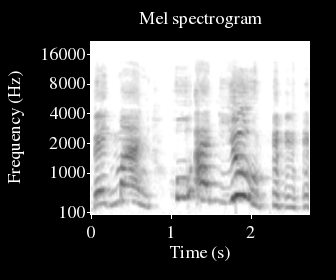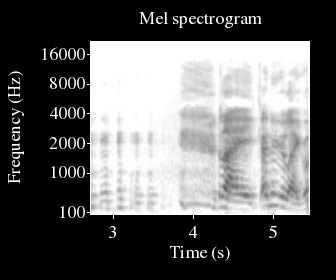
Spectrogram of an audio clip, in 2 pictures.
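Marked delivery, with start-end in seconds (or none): 0.1-2.2 loud, high mock challenge on "who are you"; sassy challenge. Shown as a demonstration. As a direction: throw it down like a playful dare. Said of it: "I still say it to this day".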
